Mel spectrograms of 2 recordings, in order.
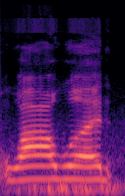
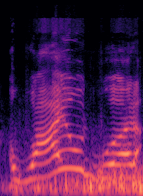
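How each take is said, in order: First: "Wildwood" run together as "Walwood", the d swallowed; slurred Wildwood. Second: "Wildwood." said clearly as "Wild-wood", both d sounds there; careful Wildwood. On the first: Real, not acted. Telling friends about family reunions, slurred place name. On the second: Shown as a demonstration. Fixing how she said the town name, careful and clear. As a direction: correct yourself with a clear "Wildwood.". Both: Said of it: "Okay, Wa".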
